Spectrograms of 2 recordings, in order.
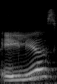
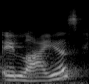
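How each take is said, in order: First: The word is said like 'alias'. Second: The word is said like the name 'Elias'. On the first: The speaker calls it right. "Uma delas é alias" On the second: The speaker calls it wrong. "por algum motivo eu falava Elias"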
